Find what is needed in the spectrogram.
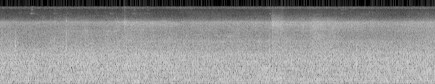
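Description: Steady, even rushing outdoor noise, such as distant traffic and wind, with a few faint clicks.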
